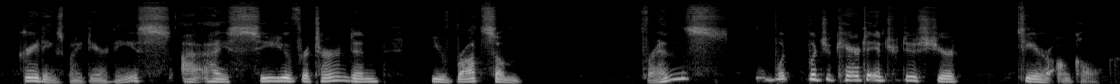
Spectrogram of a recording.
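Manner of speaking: speaking in very hushed tones. Uncle character greeting his niece Winter after a long night, in very hushed tones. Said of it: "speak to her in very hushed tones".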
